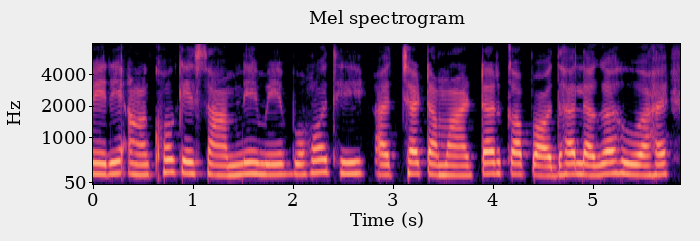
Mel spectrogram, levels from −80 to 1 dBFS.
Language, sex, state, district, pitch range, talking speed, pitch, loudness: Hindi, female, Chhattisgarh, Korba, 215-240 Hz, 145 wpm, 225 Hz, -18 LUFS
